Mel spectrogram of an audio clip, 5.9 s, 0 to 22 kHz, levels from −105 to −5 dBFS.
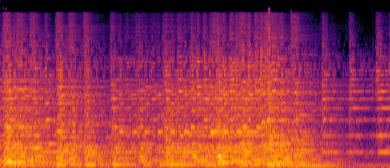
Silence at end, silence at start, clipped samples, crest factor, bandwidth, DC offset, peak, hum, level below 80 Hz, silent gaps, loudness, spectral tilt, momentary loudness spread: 0 s; 0 s; under 0.1%; 16 dB; 16 kHz; under 0.1%; -10 dBFS; none; -44 dBFS; none; -26 LUFS; -6 dB/octave; 13 LU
